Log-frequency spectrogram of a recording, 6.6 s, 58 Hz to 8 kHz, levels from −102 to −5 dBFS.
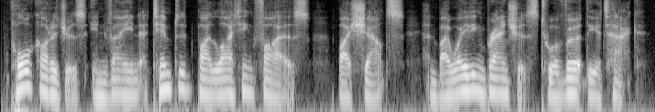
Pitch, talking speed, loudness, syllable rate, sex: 125 Hz, 175 wpm, -21 LUFS, 4.9 syllables/s, male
